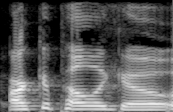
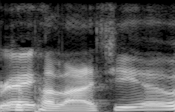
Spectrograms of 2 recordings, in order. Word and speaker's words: archipelago: Archipelago. – I love how I knew that you were trying to say archipelago. – I practiced too, and I said it right. – Archipelagio? – I just could not say it.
